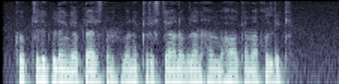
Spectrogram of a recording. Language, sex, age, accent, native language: Uzbek, male, 18-24, Samarqand, Uzbek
